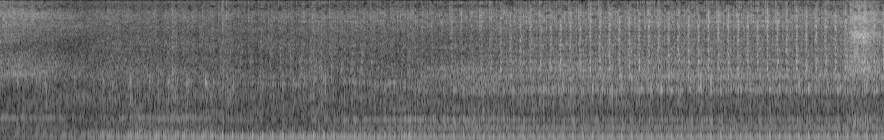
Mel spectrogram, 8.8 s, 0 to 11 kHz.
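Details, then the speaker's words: 1985 Chrysler New Yorker, first start after sitting a few months, not charging the battery: lumpy, uneven idle with a loping beat about three pulses a second and occasional dropped firing; owner suspects it's missing on a cylinder, unconfirmed. "almost sounds like it's missing probably doesn't help with that it's not charging that battery may not be it's definitely sound like it's missing on a cylinder"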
